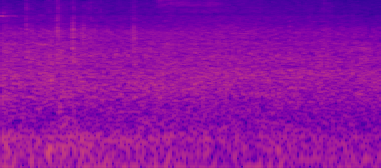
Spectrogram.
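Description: Steady street traffic noise: a low, even rumble of passing road vehicles.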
